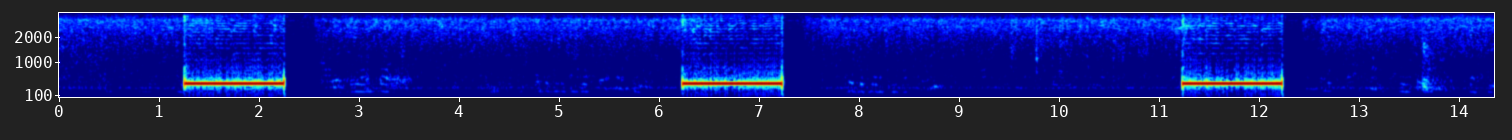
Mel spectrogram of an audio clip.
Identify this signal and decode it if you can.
Ringback tone (Europe, 425 Hz), with speech.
